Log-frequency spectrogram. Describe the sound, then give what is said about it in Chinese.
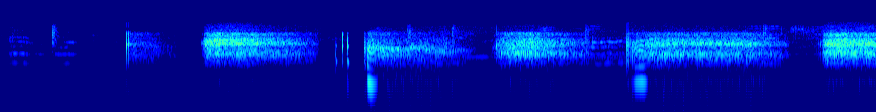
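Close, breathy inhales and exhales right at the listener's ear, a teacher character's breathing in an erotic role-play, several long airy breaths in a slow, uneven rhythm, fairly loud with brief pauses between them and no talking. “老师的呼吸声就在你的耳边，一会儿是温柔的情话，一会儿是严厉的命令，就这样的撩拨着你的欲望。”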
